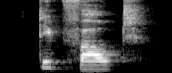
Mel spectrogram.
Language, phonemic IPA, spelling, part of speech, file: Dutch, /ˈtipfɑut/, typfout, noun, Nl-typfout.ogg
- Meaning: typo, typing error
